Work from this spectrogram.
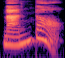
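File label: "nan2dao4", Chinese; 难道; まさか…ではあるまい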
